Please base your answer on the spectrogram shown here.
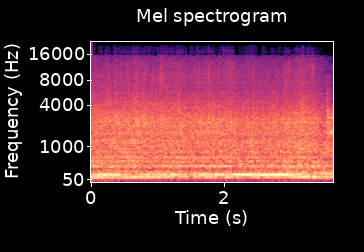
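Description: A Yamaha motorboat with the Helm Master EX joystick system accelerating away through a marina, a steady, loud engine drone with water wash and no speech.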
